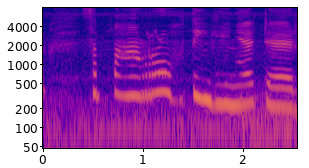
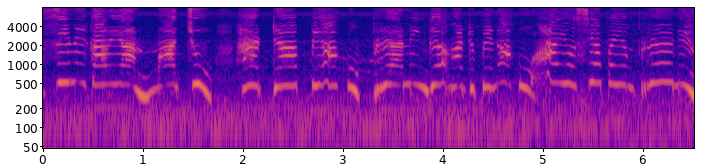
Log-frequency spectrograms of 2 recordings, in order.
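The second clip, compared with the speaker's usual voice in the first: Goliath shouting; 7 semitones higher than usual. Acted. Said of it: "Goliat berteriak-teriak".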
